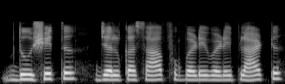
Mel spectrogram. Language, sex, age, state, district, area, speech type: Hindi, female, 18-30, Madhya Pradesh, Jabalpur, urban, spontaneous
